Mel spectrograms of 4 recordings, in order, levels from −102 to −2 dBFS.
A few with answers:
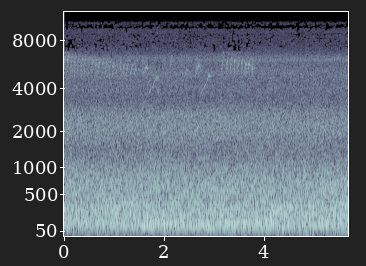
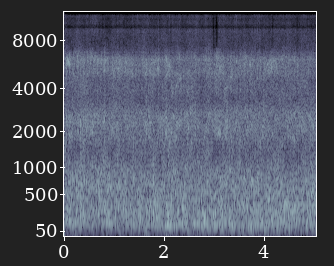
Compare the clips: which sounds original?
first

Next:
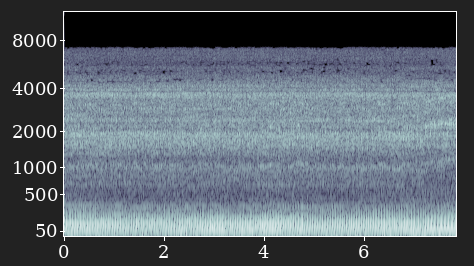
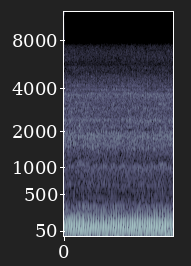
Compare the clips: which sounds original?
first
